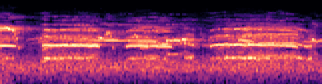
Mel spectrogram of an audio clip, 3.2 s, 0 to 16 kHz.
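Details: Young Northern goshawks at a New Forest nest near the end of the breeding season, 11 June 2012, where four young have fledged; long, drawn-out harmonic whining wails, two sustained calls held steady with a short break between.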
